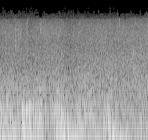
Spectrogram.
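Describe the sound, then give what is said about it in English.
Heavy, steady rain pours down at night without a break, loud, with a deep rumble underneath like distant thunder. No one speaks. “It's night, and Bill is trudging along in the rain.”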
